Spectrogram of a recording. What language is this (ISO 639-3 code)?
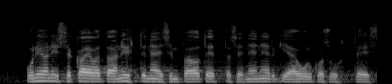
fin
